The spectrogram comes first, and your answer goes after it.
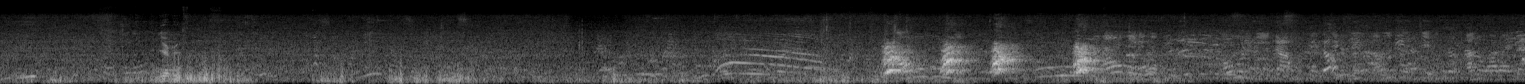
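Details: At a dog show on 1 September 2019, a Hokkaido dog lets out three loud, sharp barks in quick succession about two-thirds of the way through. Human voices and talking fill the background before and after.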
